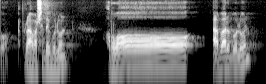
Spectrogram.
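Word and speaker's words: ر: র হরফটি এখানে আমরা পোর করে উচ্চারণ করব, মোটা করে উচ্চারণ করব, এবং র হরফটি এক আলিফ টেনে পড়ব। আপনারা আমার সাথে বলুন, র।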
